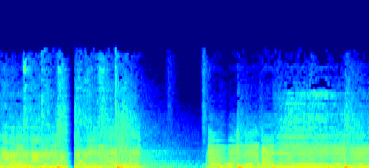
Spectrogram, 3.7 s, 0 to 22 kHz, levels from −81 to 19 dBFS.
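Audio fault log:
0.65–0.76 s, short stall from a late packet: the jitter buffer ran dry, so the last sound is held for 90 ms, adding 90 ms of delay, with nothing lost.
0.80–0.84 s, short concealed packet loss: 40 ms never arrived. The receiver extended the preceding sound over 20 ms and caught up by about 20 ms, leaving a brief smear.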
